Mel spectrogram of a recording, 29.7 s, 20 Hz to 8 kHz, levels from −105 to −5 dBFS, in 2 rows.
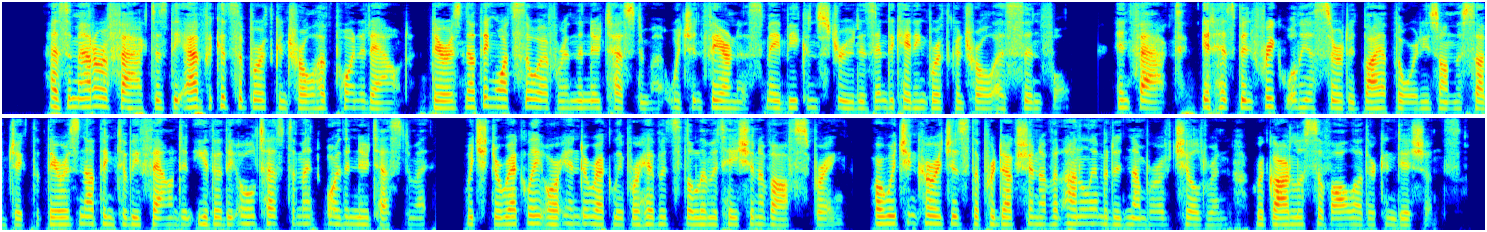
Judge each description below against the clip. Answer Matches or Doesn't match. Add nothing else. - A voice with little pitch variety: Matches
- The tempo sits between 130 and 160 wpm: Doesn't match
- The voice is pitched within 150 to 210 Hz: Matches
